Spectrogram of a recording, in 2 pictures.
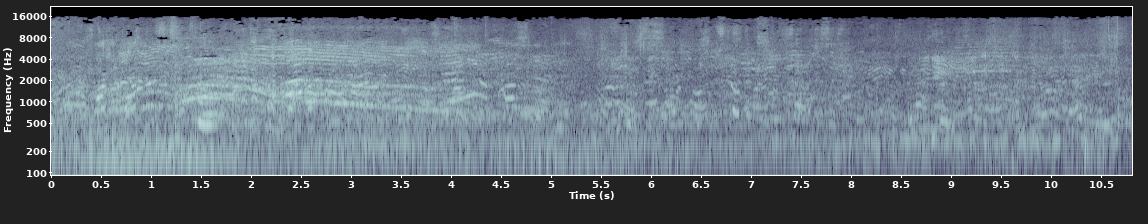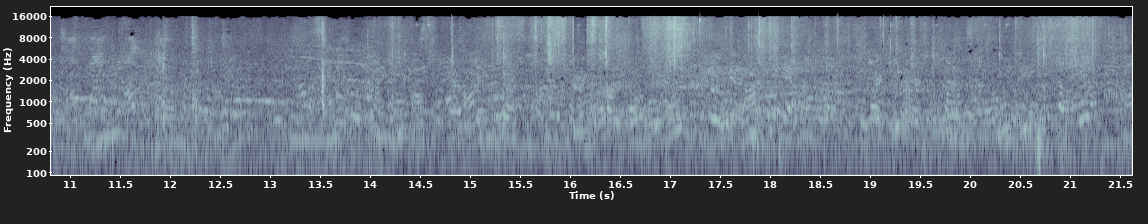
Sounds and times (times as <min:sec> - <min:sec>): Speech: 0:00.0 - 0:21.6.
